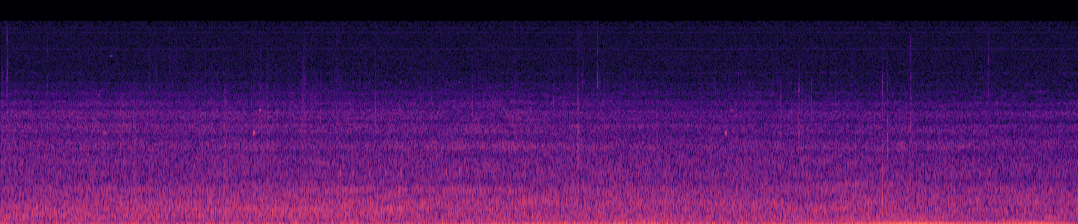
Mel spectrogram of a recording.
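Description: Passenger train coaches rolling along the track with a steady rumble and rattle of wheels. A low rumble swells near the end.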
